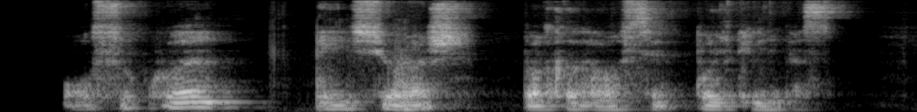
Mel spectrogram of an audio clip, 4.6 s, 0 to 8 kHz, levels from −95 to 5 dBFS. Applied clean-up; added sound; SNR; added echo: neural mask model DeepFilterNet 3.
